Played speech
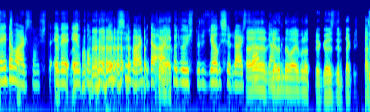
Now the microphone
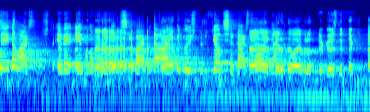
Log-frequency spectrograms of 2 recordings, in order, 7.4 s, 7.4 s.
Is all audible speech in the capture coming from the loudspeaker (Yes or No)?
Yes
